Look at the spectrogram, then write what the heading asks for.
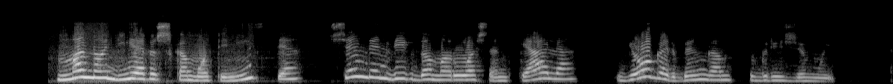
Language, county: Lithuanian, Tauragė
